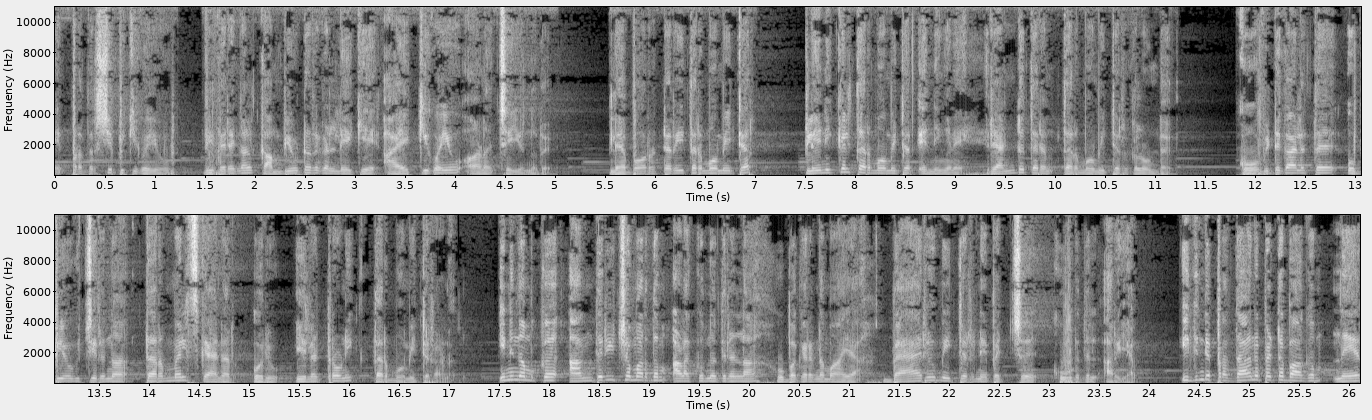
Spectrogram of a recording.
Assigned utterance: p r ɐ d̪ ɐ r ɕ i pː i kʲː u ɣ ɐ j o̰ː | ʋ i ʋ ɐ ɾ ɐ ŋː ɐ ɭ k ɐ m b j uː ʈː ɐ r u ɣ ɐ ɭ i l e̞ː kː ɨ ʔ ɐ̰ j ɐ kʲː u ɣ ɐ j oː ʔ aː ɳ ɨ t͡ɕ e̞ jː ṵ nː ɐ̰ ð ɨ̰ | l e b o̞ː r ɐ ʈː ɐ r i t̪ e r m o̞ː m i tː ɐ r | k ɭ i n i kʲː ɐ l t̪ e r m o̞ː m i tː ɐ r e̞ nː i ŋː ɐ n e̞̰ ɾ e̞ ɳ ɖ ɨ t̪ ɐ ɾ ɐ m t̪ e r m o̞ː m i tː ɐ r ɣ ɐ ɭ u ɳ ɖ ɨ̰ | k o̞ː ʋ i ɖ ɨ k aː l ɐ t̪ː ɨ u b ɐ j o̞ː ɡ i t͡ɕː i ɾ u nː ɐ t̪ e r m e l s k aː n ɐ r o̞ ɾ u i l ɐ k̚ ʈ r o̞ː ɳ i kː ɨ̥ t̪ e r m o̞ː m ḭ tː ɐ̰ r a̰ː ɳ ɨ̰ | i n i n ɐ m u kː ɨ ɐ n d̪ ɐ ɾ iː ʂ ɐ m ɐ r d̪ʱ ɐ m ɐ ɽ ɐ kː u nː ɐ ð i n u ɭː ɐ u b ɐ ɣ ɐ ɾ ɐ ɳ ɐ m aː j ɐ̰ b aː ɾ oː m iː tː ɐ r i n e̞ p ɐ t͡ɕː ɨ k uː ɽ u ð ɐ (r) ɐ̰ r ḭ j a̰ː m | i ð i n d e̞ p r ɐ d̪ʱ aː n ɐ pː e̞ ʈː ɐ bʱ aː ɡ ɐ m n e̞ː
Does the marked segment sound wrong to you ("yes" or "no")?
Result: yes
